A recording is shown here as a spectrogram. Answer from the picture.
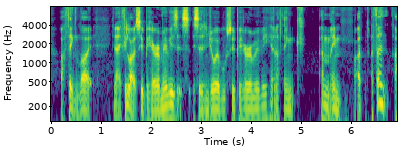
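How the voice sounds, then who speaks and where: A man with an English accent speaks at a very fast pace. His voice is very deep and low, with a dark, mellow tone. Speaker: film reviewer. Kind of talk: casual video review. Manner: animated.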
